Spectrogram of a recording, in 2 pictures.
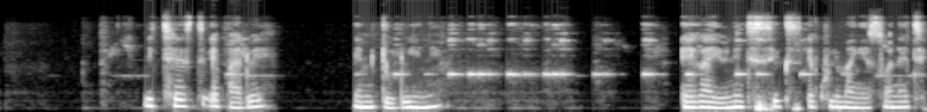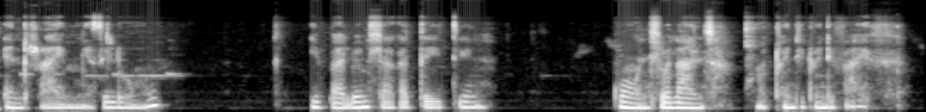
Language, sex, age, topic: North Ndebele, female, 25-35, education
